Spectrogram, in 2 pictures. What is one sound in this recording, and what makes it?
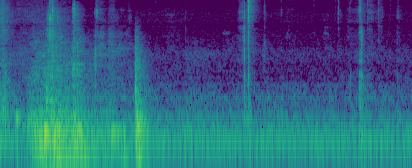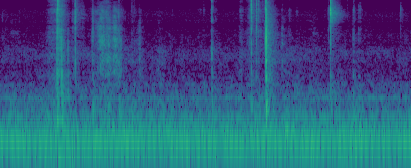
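Paper rustles and taps softly as a card is handled.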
